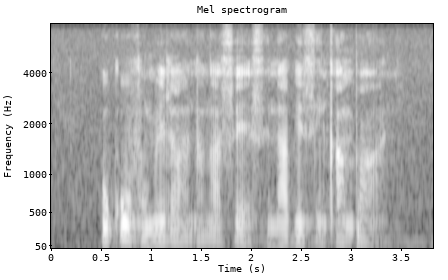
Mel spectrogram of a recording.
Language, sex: Zulu, male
